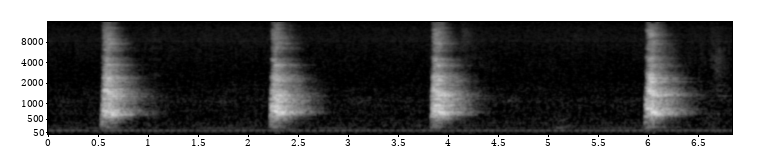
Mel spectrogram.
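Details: Cavalier King Charles Spaniel puppies from Robin's litter, indoors on a kitchen camera: four short, sharp barks spaced about one and a half seconds apart, each dropping away quickly, over a steady low electrical hum.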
